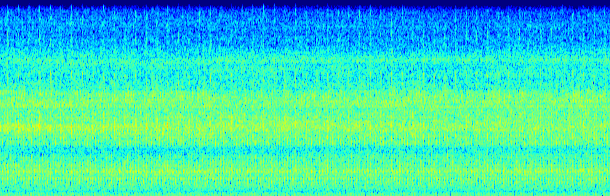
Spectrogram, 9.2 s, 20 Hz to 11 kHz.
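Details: Mercedes Sprinter 311 CDI diesel idling. A rhythmic puffing chuff, about three per second, rides over the clatter as spray shows compression puffing out at one injector (black death). Blowing injector seal.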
